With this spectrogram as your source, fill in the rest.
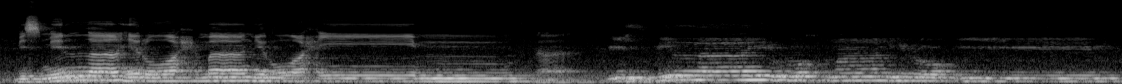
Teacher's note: Jadi di setiap akhir itu agak didengungkan karena huruf nun dan mim.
